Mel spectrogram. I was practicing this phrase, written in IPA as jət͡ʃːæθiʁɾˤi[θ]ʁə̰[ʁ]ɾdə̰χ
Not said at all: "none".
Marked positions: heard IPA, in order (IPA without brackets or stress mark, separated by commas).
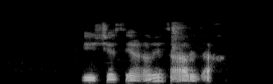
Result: θ, none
